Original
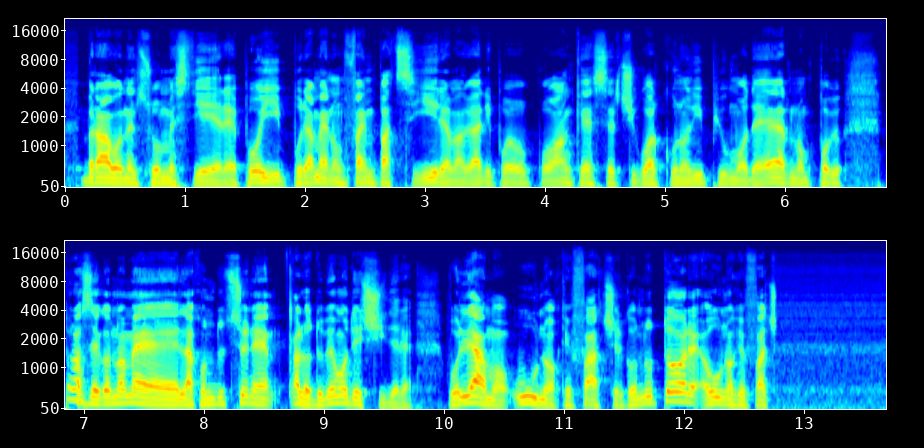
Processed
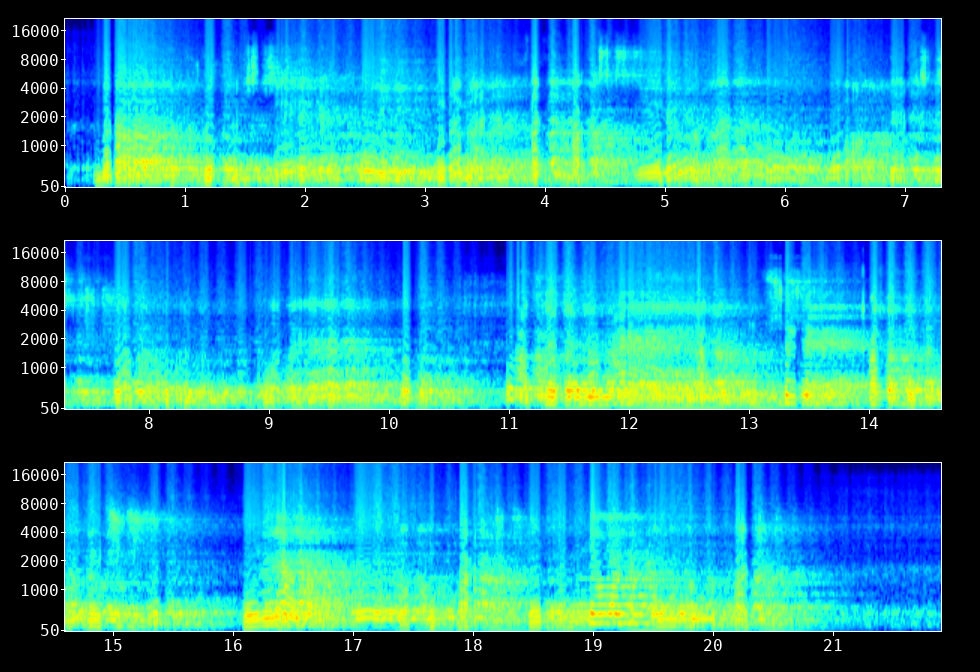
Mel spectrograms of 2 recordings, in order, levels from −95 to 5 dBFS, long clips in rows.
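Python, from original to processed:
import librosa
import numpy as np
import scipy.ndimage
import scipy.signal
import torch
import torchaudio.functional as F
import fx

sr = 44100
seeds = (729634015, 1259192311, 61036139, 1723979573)

p1 = fx.cycle_switch(x, sr, every=2, mode='muted')
p2 = scipy.signal.sosfilt(scipy.signal.butter(2, 150.0, 'highpass', fs=sr, output='sos'), p1)
p3 = fx.low_shelf(p2, sr, hz=230.0, db=-6.0)
p4 = fx.transient(p3, sr, attack_db=5, sustain_db=-11)
p5 = fx.stretch_vocoder(p4, sr, factor=1.6)
p6 = fx.band_shelf(p5, sr, hz=1500.0, db=-9.5, octaves=2.8)
p7 = p6 + fx.echo_thinned(p6, sr, ms=140, feedback_pct=53, hz=940.0, wet_db=-7, dry=0)
p8 = fx.rev_freeverb(p7, sr, rt60_s=1.4, hf_ratio=0.6, predelay_ms=105, drr_db=0.0)
y = fx.band_squash(p8, sr, depth_pct=40)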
